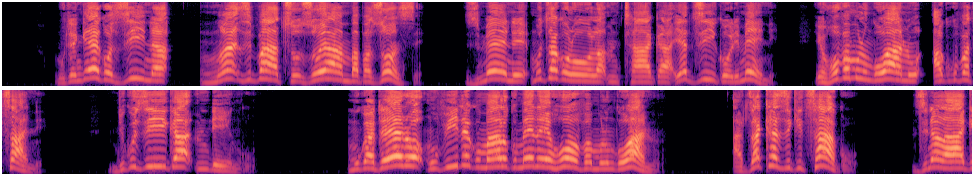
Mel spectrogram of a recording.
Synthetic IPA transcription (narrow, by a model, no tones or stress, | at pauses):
mutɛŋɡɛkɔzina | mwazipat͡sʰɔzɔjambapazɔnsɛ̥̰ | zimɛnɛmud͡zakɔlɔlam̩tʰakajad͡zikɔlimɛnɛ | jɛɦɔvamuluŋɡuwanuakukupat͡sʰaːnɛ | ndikuzik̬am̩ɗɛːŋɡu | mukatɛɾɔmupitɛk̬umalɔk̬umɛnɛjɛɦɔvamuluŋɡuwanu | ad͡zakʰazik̬it͡sʰakɔ̰ | d͡zinalaːk̬ɛ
